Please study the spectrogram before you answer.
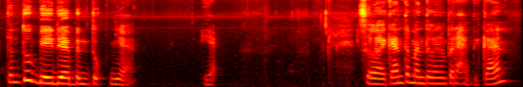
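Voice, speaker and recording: A woman who teaches Arabic leads a recorded online lesson, patiently modeling pronunciation and saying each word twice. She explains things and addresses her students as friends. Her voice is fairly high and a little slow.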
